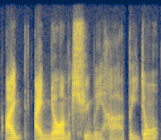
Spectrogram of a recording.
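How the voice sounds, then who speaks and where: A man playing a tabletop role-playing game, talking casually in character in a halting, complaining way. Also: lowish voice, a crowd in the background. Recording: dull, lo-fi sound.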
